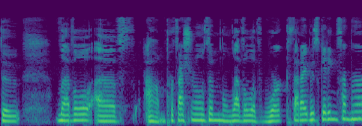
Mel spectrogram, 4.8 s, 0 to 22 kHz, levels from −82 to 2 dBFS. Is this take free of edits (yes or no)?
yes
